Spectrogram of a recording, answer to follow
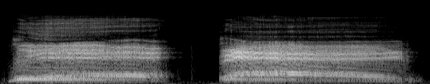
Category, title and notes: Sound effects > Human sounds and actions
Loud Zombie
Decided to do some more zombie sounds! Just remember to give me a credit and all is good.
horror, monster, zombie, undead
